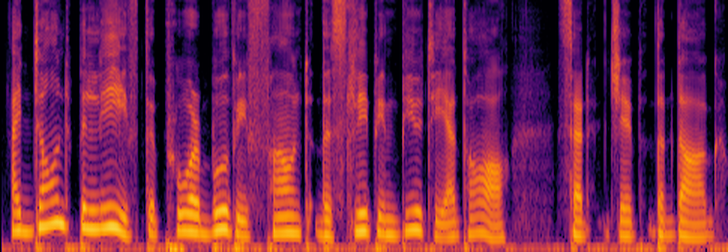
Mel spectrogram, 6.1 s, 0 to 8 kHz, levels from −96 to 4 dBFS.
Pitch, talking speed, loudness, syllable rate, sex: 150 Hz, 160 wpm, -18 LUFS, 4.0 syllables/s, male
